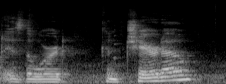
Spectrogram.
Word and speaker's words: concerto: Both of these words say the ch sound because they come from the Italian. And so in the Italian language, the CHEL-oh and concerto, the letter C says the ch sound, which is why these break the spelling rules of English.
